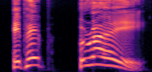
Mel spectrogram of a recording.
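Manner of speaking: high loud hooray; team cheer. Acted. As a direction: shout it like a team.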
